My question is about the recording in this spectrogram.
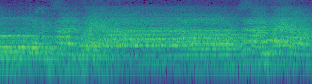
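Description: A large congregation singing together, many voices blended and holding long notes that shift in pitch every second or so.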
